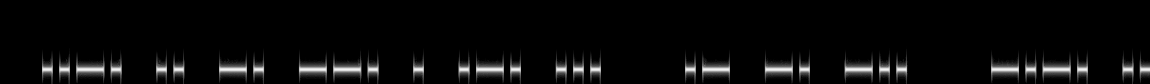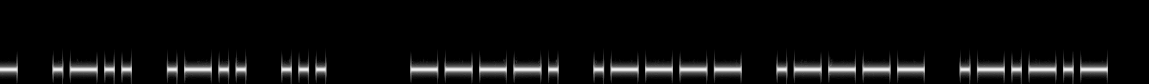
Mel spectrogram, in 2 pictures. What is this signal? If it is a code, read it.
Morse code, heard as a keyed tone, about 14 wpm, spaced as for 12 wpm, 700 Hz. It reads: FINGERS AND CALLS 911.
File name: Morsekurs / Witze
